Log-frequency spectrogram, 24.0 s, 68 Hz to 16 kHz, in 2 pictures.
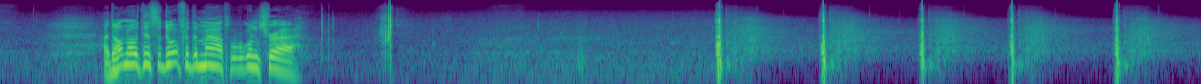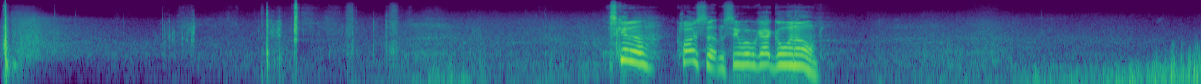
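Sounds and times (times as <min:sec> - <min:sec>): pistol shots with echo: 0:07.2 - 0:12.7.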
